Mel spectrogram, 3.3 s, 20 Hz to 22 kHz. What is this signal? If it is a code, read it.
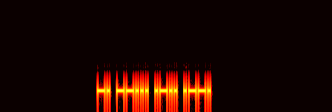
Morse code, heard as a keyed tone, about 49 wpm, 700 Hz. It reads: N7LP
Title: NA SOTA Chaser Callsigns 50wpm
